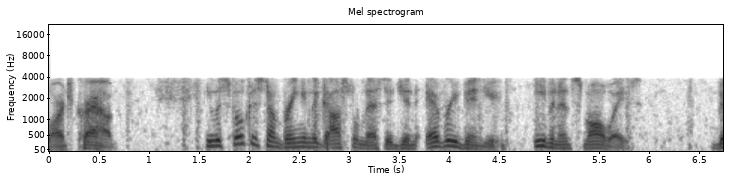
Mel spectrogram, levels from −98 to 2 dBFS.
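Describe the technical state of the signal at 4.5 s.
At 4.5 s the signal sits inside a dropout of lost GSM frames, running from 4.44 to 4.53 s, between "message in every" and "even in small". For about 80 ms, which points to four missing 20 ms frames, the decoder keeps repeating the last good frame's settings. The gap is heard as a brief rough, metallic ring rather than the real sound. On a spectrogram it looks like a smeared, repeated band pattern with striped or frozen harmonics. On the waveform it is a short stretch of near-identical cycles.

Beneath this, the GSM full-rate codec shapes the whole clip, and its damage is plainly audible. Its buzzy, gravelly character fits the 13 kbps full-rate coder. It models the vocal tract with a short filter and drives it with a coarse, regularly spaced pulse excitation, so harmonics come out grainy. On a spectrogram everything above 4 kHz is empty, with a hard ceiling, and the harmonic stripes below it look rough and uneven.

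Overdone noise removal is also present at this moment. The noise reducer pulls individual frequency bands far down whenever they approach its noise estimate, and weak parts of the speech go with them. The background drops and breaks up into twinkling specks. On a spectrogram the background shows as black gaps scattered with isolated bright dots. Fine detail between the harmonics is carved away in patches.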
